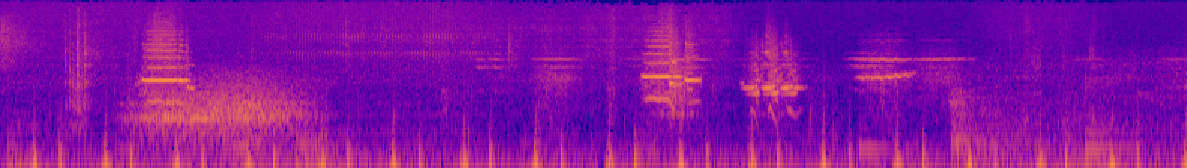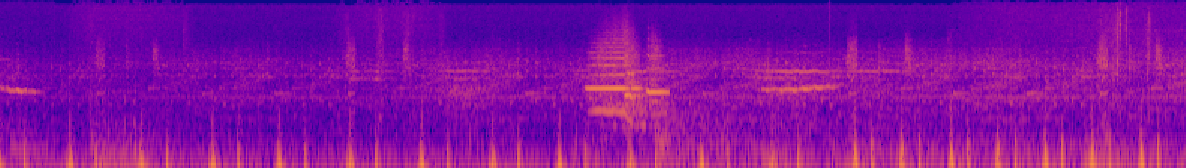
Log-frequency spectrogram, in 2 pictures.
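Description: Horror film trailer soundtrack: a heartbeat-like low pulse, about two beats a second, with short high-pitched wails over it, loudest about two, nine and twenty-four seconds in.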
